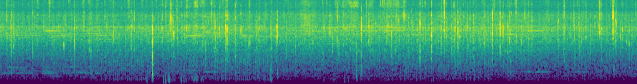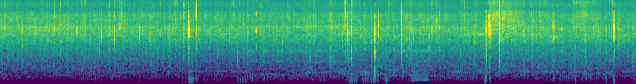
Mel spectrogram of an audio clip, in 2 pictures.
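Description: Steady rain falling: an even hiss with many irregular drops ticking close by.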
